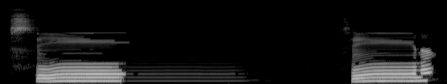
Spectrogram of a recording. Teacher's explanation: سین غلط، اس کو کھینچنا ہے، مد ہے، مد لازم ہے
